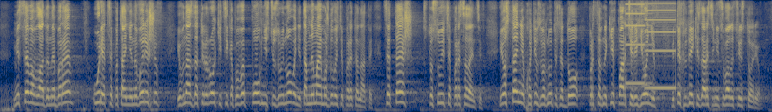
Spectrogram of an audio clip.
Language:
Ukrainian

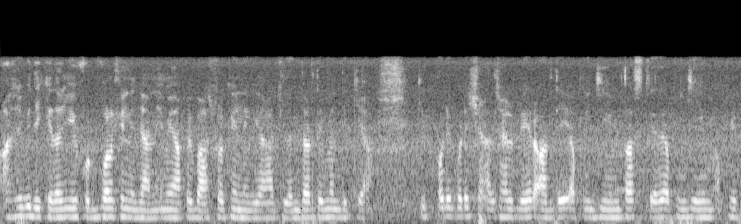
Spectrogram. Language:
Dogri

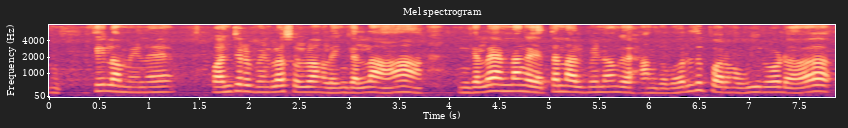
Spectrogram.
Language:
Tamil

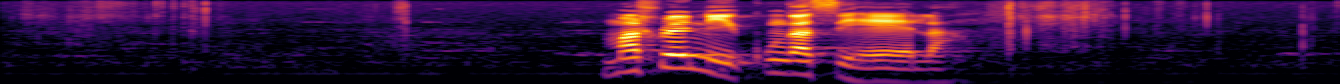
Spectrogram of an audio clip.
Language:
Tsonga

